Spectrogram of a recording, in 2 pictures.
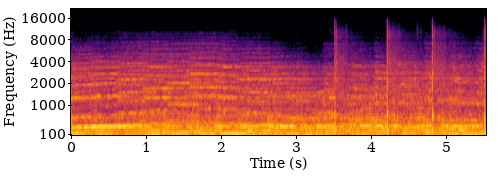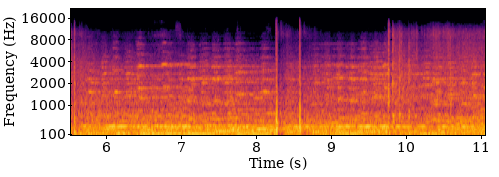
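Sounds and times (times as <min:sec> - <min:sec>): music playing: 0:00.0 - 0:11.0
fireworks bangs: 0:03.5 - 0:06.0, 0:08.2 - 0:08.9, 0:09.7 - 0:11.0.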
